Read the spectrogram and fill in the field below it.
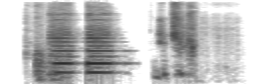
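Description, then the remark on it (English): Two quick, blaring car horn honks in close succession, played as a sound effect from a soundboard, followed by a short, scratchier burst of sound before it falls quiet. “I need a honk.”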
